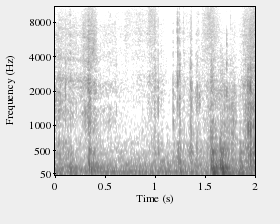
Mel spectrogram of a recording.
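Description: Cloth rustling and handling noise as a wool trouser leg is pulled up over the cuff of a plastic ski boot, with a short, low thump of rustling fabric near the end.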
